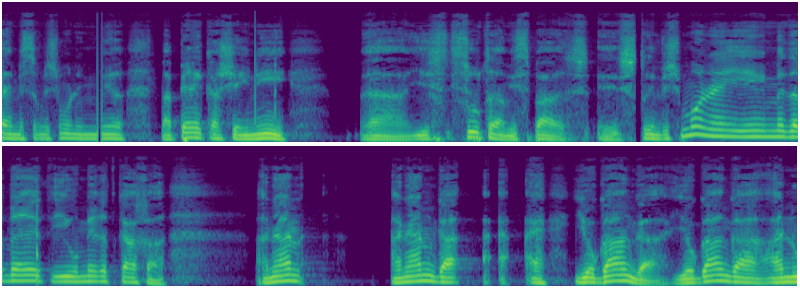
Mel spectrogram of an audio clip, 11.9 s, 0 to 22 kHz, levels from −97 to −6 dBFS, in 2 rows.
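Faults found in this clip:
Short dropouts in continuous speech with smeared edges, at 0.71–0.75 s (34 ms) and 4.75–4.79 s (49 ms), 4.0 s apart. Gap at a join of encoded pieces: separately encoded segments concatenated untrimmed, with the encoder start delay and last-frame padding left in at each seam.

Loud pop: a sharp double pop at 1.89–2.07 s and a single pop at 6.23–6.25 s, around 10 dB above the speech, which continues underneath. Probable component is a plug, switch, static discharge or driver glitch, likely injecting a voltage step that downstream circuitry shapes into a click.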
